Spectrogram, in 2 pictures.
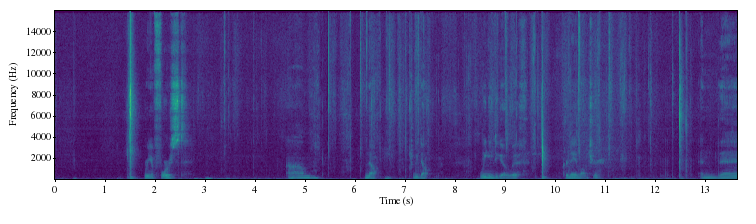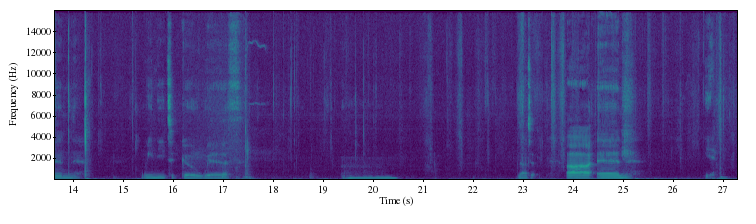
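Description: Playing cards slide and tap on a table mat.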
